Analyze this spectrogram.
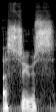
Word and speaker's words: Asus: that's Asus yeah or Ace that's maybe and obviously it's not obviously you pronounce it Asus yeah but before now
